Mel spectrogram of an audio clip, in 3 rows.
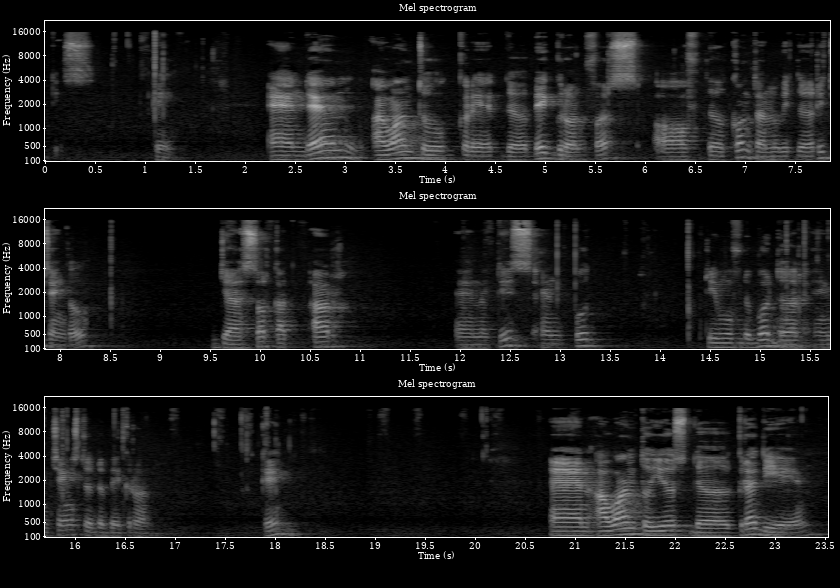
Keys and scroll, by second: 0.7 super+-, 1.3 super+-, 12.6 alt+super+Down, 14.5 super+g, 14.9 super+r, 17.5 super+=.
